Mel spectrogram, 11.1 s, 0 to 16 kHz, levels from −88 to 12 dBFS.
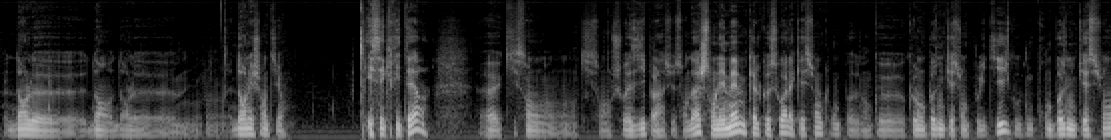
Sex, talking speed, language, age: male, 235 wpm, French, 30-49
